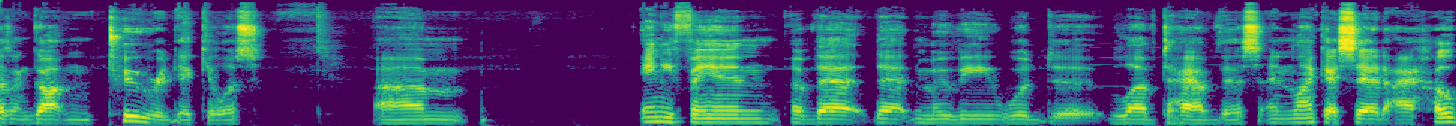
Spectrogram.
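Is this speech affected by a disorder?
No.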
